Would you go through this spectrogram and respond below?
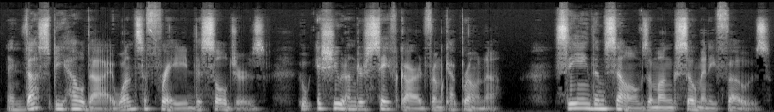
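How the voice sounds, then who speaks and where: Guy reading old epic poem out loud, slow n dramatic, mellow voice, declamatory. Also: lowish voice, very animated, no room sound, clean studio sound. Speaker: reader.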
